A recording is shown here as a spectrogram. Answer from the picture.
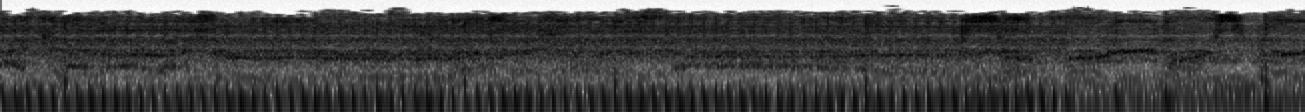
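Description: Slam metal: heavily distorted, down-tuned guitars and bass over very fast double-kick drumming. The drum pattern changes near the end.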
